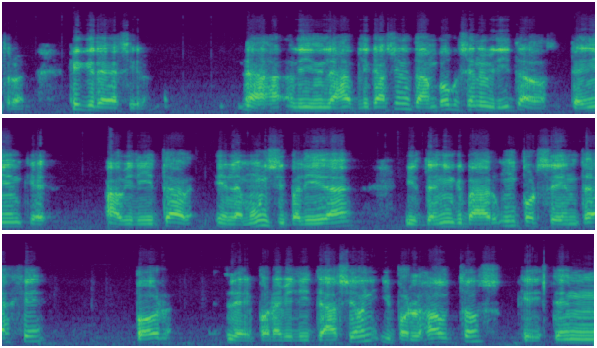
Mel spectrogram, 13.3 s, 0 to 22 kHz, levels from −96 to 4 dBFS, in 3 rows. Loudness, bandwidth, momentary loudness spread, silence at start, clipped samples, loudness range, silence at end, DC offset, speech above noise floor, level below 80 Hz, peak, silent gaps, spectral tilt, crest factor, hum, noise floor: -22 LUFS; 12.5 kHz; 7 LU; 0 s; under 0.1%; 3 LU; 0 s; under 0.1%; 37 dB; -70 dBFS; -4 dBFS; none; -1.5 dB/octave; 20 dB; none; -60 dBFS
